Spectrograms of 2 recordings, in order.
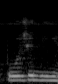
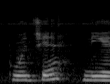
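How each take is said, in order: First: पूजनीय as "poojneeya"; plain j, no y, in पूजनीय; correct pronunciation. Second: पूज्यनीय as "poojyaneeya"; wrong pronunciation. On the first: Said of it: "शुद्ध क्या होता है". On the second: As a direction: add a y after j in पूज्यनीय. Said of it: "लिखा है यहाँ पर". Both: Shown as a demonstration.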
